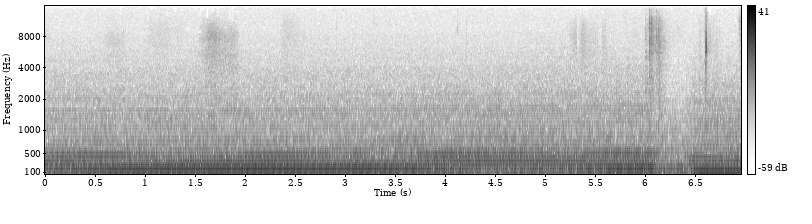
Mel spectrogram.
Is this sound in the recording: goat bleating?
no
